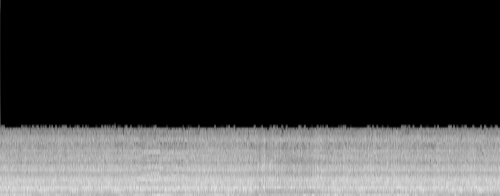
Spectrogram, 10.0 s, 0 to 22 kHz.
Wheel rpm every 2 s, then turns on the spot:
200, 200, 200, 200, 200.
none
